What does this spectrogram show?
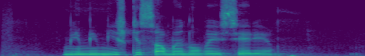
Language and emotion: Russian, neutral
